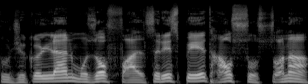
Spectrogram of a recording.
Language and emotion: Goan Konkani, angry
